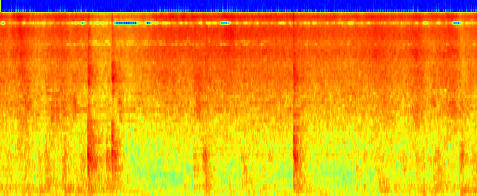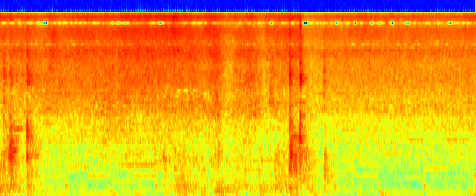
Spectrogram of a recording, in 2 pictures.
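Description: Bean sprouts and garlic chives stir-frying in a wok over a high gas flame: a steady sizzle as the wok is tossed, with a metal ladle striking and scraping the wok several times, loudest about a second in and again near the end.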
